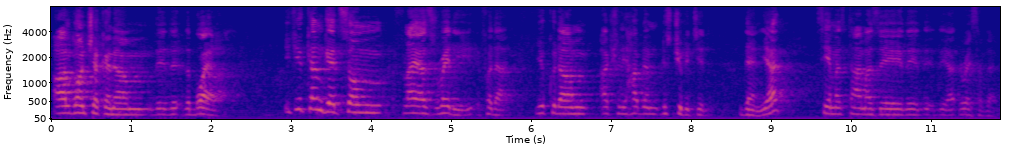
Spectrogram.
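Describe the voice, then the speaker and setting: A man's voice: a little high, normal speed, sharp tone, slight background noise. A man playing a hesitant, bumbling, good-natured committee helper who stumbles over his words in a stage play. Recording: echoey hall, live performance.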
